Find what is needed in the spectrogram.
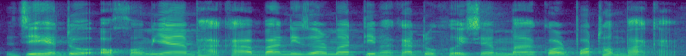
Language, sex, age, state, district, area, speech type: Assamese, male, 30-45, Assam, Dhemaji, rural, spontaneous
